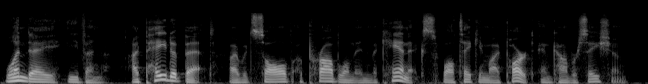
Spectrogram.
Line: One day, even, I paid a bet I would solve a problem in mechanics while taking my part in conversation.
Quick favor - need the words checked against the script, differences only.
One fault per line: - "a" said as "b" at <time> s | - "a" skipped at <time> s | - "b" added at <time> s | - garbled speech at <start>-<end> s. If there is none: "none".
none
